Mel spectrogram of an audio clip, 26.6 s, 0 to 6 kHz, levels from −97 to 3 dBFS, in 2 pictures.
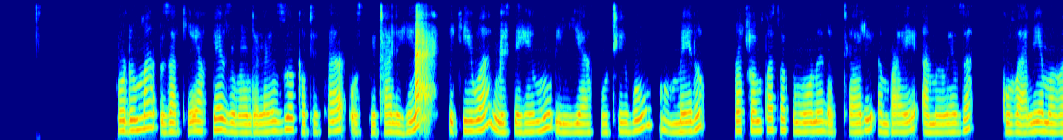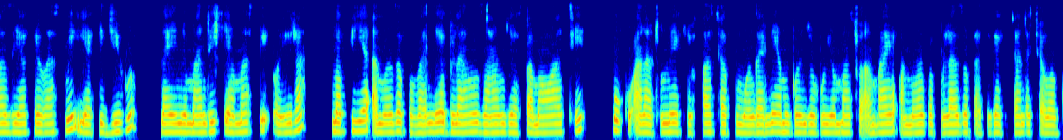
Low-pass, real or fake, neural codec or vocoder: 5.4 kHz; fake; codec, 16 kHz, 4.8 kbps, FACodec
